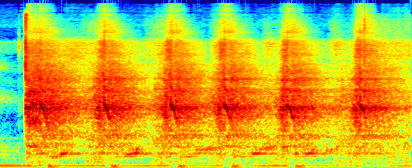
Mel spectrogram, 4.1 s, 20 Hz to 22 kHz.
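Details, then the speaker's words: 2004–2006 Yamaha R1 motorcycle, hot after a long ride: slow uneven clicks and groans with no real cranking, sounding like a bad battery, while it starts fine cold; the starter motor is replaced. "It's gonna seem like this bike has a bad battery, and this is what it sounds like."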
